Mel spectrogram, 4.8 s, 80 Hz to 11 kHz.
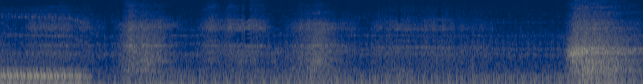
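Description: Royal Enfield Interceptor 650's parallel-twin engine held at raised revs, dropping back to a steady idle about half a second in. A short rush of noise near the end.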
